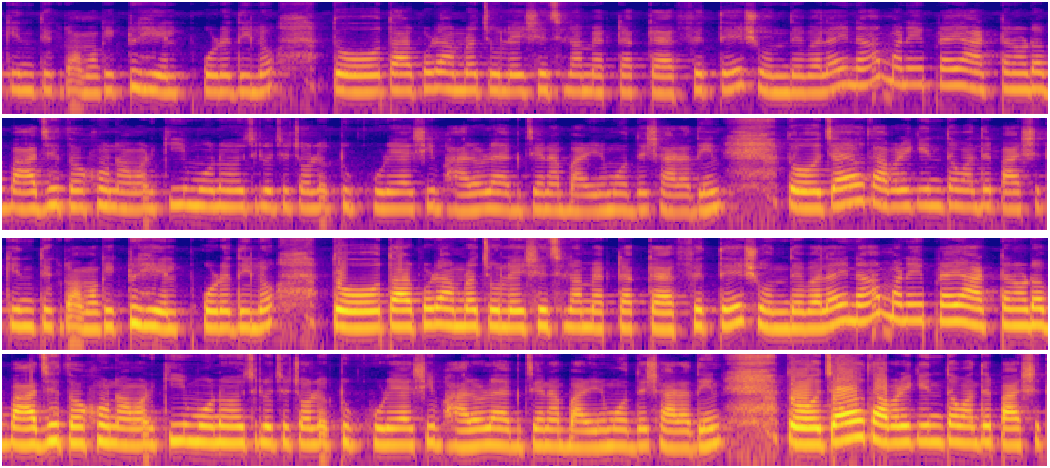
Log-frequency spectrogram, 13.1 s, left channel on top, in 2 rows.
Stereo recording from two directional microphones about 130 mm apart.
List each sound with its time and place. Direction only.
0.1 s speech: 30° right (ahead or behind)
